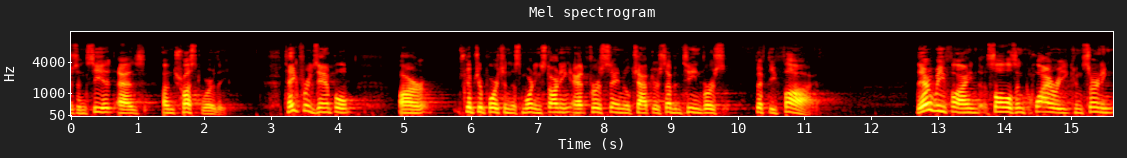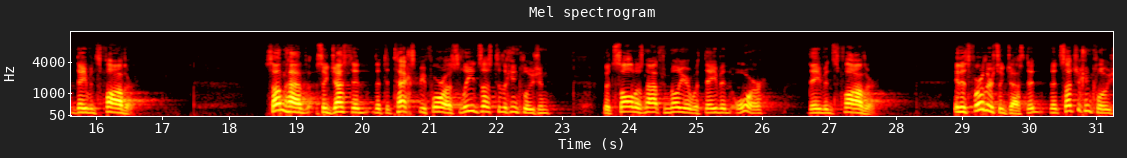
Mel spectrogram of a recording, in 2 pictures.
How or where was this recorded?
large echoing room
